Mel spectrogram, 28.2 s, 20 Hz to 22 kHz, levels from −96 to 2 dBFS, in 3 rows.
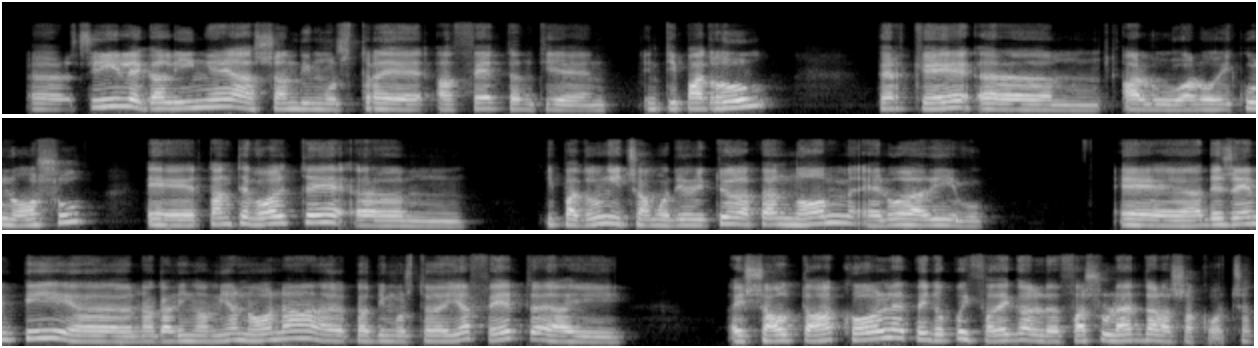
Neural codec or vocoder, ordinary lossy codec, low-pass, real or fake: codec, 44.1 kHz, 7.8 kbps, DAC; none; 10.8 kHz; fake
